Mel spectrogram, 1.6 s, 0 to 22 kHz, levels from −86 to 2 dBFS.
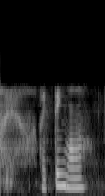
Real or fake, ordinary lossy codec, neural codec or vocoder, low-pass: fake; none; codec, 16 kHz, 4 kbps, X-Codec, HuBERT features, trained on LibriSpeech; 3.6 kHz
